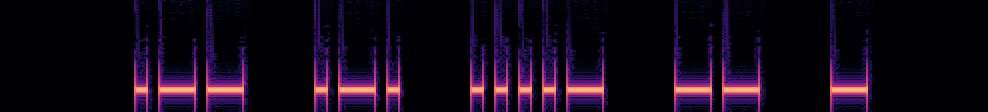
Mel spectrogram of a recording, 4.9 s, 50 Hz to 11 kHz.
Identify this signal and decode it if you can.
Morse code, heard as a keyed tone, about 20 wpm, spaced as for 15 wpm, 700 Hz. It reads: WR4MT
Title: 167 Lesson 27g - Number 7 - Call Signs 20wpm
